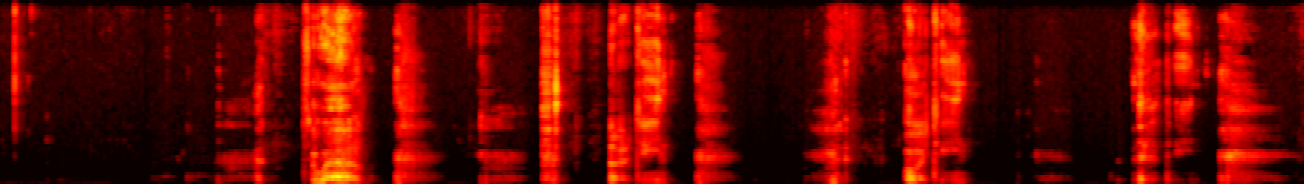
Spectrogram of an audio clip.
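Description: A string of voluntary belches, each shaped into a spoken number while counting aloud.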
